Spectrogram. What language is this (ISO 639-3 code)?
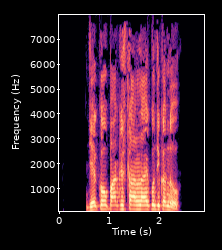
snd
